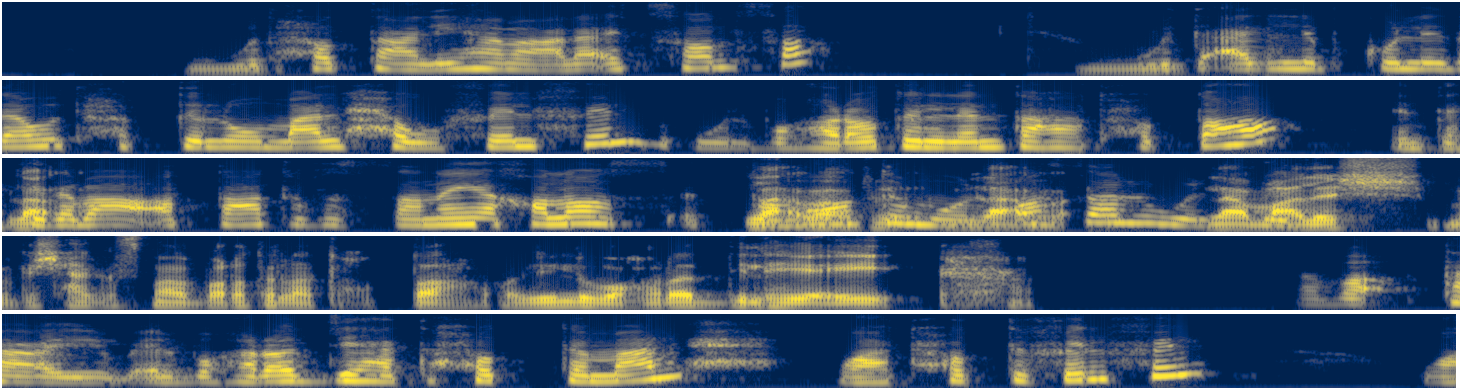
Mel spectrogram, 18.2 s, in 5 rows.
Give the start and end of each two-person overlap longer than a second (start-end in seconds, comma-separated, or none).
9.2-10.6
